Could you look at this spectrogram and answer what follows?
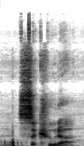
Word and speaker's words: Tsukuda: 1 yeah 1 scaled sakuda spelled with a silent T vinyl model kit fishy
